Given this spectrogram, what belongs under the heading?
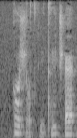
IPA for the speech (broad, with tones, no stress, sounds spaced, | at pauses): k ɤ˥ ʃ ɤ˩ t͡sʼ i˩ tʼ i˥ t͡ʃʼ ɛ˥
